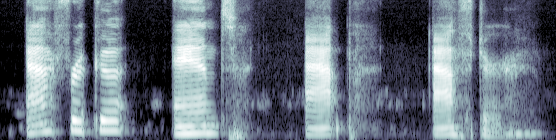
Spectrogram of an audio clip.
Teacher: low and in the front, ah, not ah, but ah, all right?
